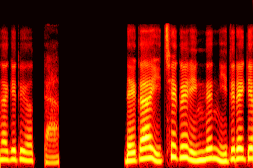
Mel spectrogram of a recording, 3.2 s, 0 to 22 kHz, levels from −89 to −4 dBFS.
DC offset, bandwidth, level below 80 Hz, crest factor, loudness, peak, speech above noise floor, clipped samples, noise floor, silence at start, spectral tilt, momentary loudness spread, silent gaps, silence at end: under 0.1%; 12.5 kHz; -68 dBFS; 18 dB; -21 LUFS; -4 dBFS; over 69 dB; under 0.1%; under -90 dBFS; 0 s; -5.5 dB/octave; 16 LU; 0.79-1.54 s; 0 s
